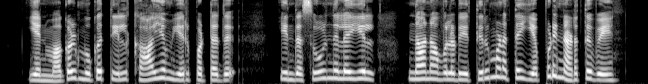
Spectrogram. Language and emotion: Tamil, fearful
